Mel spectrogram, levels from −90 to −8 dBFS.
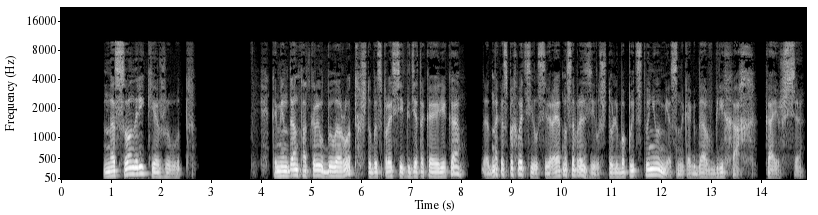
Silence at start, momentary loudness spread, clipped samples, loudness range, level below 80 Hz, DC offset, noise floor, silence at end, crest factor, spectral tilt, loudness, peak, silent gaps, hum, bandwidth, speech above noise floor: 0.85 s; 12 LU; under 0.1%; 3 LU; -52 dBFS; under 0.1%; under -90 dBFS; 0.1 s; 16 dB; -6 dB/octave; -18 LUFS; -2 dBFS; 2.75-3.78 s, 8.17-8.40 s, 14.00-14.08 s; none; 10 kHz; over 73 dB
